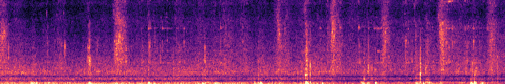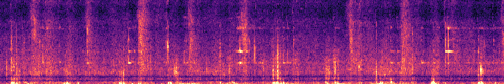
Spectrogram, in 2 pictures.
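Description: A hiker's footsteps on a dirt and gravel trail: steady steps, each a crunchy scuff of boots on grit and small stones, about one a second.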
